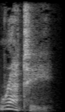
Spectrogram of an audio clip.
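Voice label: "ratty", British English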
